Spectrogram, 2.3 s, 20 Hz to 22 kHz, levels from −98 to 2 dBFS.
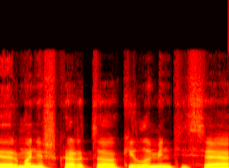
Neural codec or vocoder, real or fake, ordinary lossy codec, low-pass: none; real; Opus, 32 kbps; 14.4 kHz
